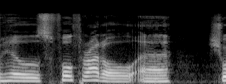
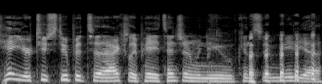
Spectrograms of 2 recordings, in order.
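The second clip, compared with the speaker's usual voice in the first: ordinary talk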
